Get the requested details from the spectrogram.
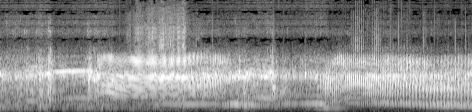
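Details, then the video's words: Laughing-like humpback whale song from Kihei, Maui: layered warbling tones, a rapid pulsed chuckle in the first half, then a lower sliding moan toward the end. "The Laughing Whale"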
